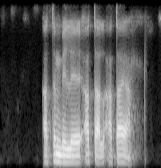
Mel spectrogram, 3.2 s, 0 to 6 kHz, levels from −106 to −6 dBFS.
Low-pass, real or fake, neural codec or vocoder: 5.4 kHz; fake; codec, 24 kHz, 0.9 kbps, WavTokenizer, large speech release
